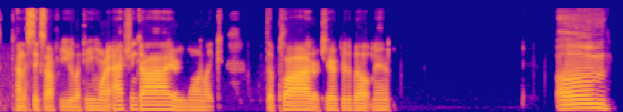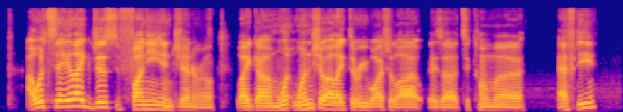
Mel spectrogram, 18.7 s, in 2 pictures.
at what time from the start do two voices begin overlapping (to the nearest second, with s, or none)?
none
